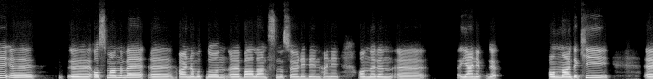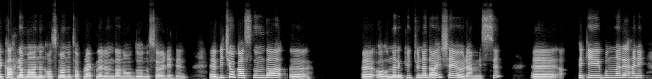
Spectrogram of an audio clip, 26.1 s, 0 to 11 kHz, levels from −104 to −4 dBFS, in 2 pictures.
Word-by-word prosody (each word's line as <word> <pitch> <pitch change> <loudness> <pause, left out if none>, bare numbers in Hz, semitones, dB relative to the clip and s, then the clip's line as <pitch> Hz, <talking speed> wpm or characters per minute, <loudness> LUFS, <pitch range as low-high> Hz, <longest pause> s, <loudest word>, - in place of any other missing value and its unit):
eee, 250 -2 +1 0.6
eee, 220 -1 +3
Osmanlı 250 +1 +2
ve, 250 -2 +3
eee, 215 -1 0
Arnavutluk'un, 225 0 +1
eee, 225 -1 +2
bağlantısını 220 +1 +1
söyledin. 215 -2 -3
Hani, 205 0 -5 0.4
onların, 215 0 0
eee 200 - -4 0.7
yani, 215 -1 +2
eee, 215 +5 -1 1.0
onlardaki, 230 +2 +4 1.2
eee, 220 -1 +4
kahramanın 230 0 +4
Osmanlı 230 +1 0
topraklarından 200 -2 -2
olduğunu 205 +3 -4
söyledin. 200 +1 -5 0.4
Eee, 225 0 +2
birçok 290 +2 +1
aslında, 280 0 +1
eee, 225 -2 -2 1.1
eee, 225 -2 +1
o - - -7
onların 235 +3 +1
kültürüne 255 0 -3
dair 250 +7 +2
şey 300 -4 0
öğrenmişsin. 205 - -4 0.6
Eee, 220 -1 0
a - - -12 0.3
peki 275 0 0
bunları, 285 +1 -1
hani, 275 -3 -3
225 Hz, 85 wpm, -22 LUFS, 215-250 Hz, 1.2 s, onlardaki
